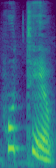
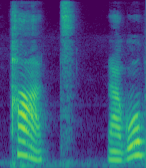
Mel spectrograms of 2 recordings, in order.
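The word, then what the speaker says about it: pot: 이렇게 속이 깊게 파인 이런 냄비를 얘기를 하는데 우리가이 외레어를 한글로 옮길 때는 우리는이를 실제 발음하고 상관없이 대부분 그냥 5로 옮깁니다. 그래서 이거를 한글식으로 옮겨 보면 포트예요. 포트. 포트. 그래서 우리가 커피 포트라고 하잖아요. 커피 끓이는 그 커피 포트. 그래서 그때 그 포트가 요거랑 같은 단어예요. 근데 영어로는 파트라고 발음하시면 되겠습니다.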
